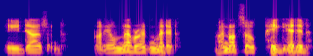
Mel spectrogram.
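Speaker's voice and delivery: a sly, quiet jab, lightly voiced; Loris's dry voice. A narrator's reading.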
